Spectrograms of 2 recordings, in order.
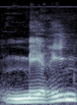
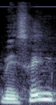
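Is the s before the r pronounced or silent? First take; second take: silent; pronounced. First: The s is silent before the r. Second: The s is pronounced before the r. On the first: It is the true pronunciation. "on devrait dire Mérine" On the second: It sounds punchier. "je préfère Messrine parce que ça claque plus"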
